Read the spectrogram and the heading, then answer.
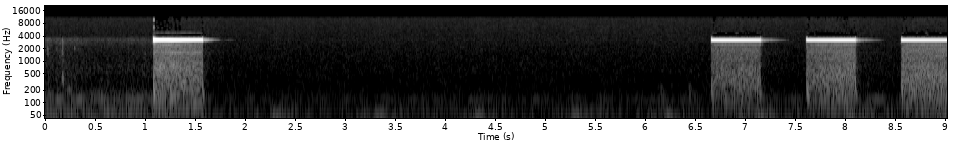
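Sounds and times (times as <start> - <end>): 
smoke alarm test button beeps: 1.1 - 1.8, 6.7 - 9.0.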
